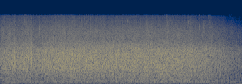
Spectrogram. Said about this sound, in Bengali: আমি দর্শকদের হাততালি দিয়ে অভিনন্দন জানাতে অনুরোধ করছি।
